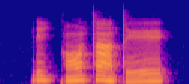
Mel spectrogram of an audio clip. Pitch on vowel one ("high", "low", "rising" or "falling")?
low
